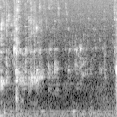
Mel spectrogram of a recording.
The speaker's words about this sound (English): I'm pouring more gin. Sorry.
